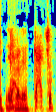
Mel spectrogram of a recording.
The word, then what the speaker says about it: Tkachuk: Se pronuncia así, tiene una T atravesada, Caferro, perdóname. – Tranquilo, sí. – Tkachuk. Se pronuncia como, es TKA, entonces es como Tkachuk, algo así.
